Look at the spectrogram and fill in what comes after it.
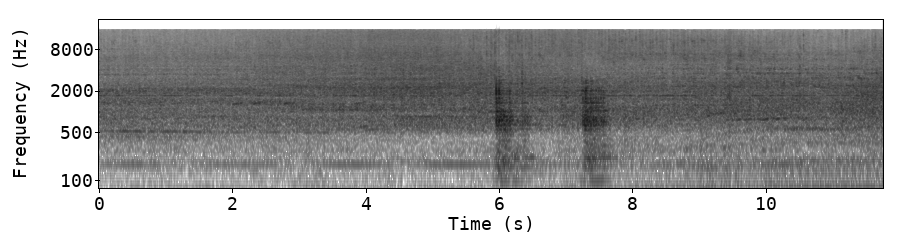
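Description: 1961 Ford Galaxie Sunliner's engine idling steadily, with two short louder bursts about six and seven seconds in.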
